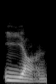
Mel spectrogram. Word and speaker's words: Eon: use is called our Eon patch AEO n is how it's spelled eons and eons ago and the reason is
